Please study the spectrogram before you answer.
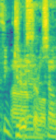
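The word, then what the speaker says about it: d'Hubert: Keith Carradine plays Armand Dubert, maybe? – I think Dubert is how they pronounce it. – Dubert. Yeah. Dubert. The T is dropped, yes.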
